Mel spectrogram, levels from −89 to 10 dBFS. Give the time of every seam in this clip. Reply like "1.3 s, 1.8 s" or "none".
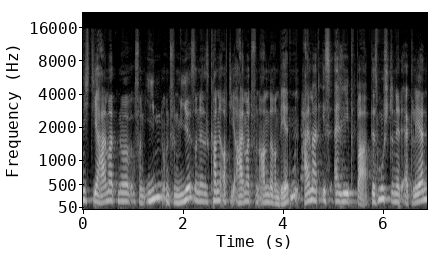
4.3 s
